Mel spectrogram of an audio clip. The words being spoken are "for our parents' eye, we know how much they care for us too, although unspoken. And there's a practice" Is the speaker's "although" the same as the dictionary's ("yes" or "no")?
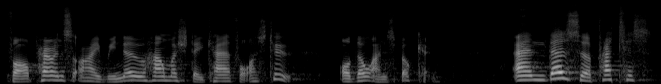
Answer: yes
